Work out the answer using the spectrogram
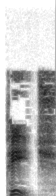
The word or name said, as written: peach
